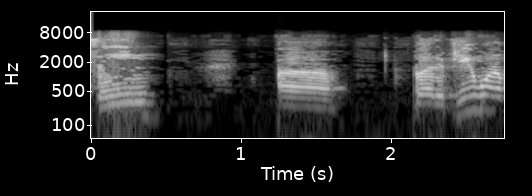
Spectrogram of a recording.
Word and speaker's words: Sin: ism is the moon god sin and it's pronounced scene uh but if you want to believe in seeing you go right ahead see and that's the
